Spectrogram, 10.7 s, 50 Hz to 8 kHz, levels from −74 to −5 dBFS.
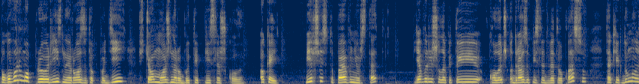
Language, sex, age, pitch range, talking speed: Ukrainian, female, 20-39, 220-265 Hz, 150 wpm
